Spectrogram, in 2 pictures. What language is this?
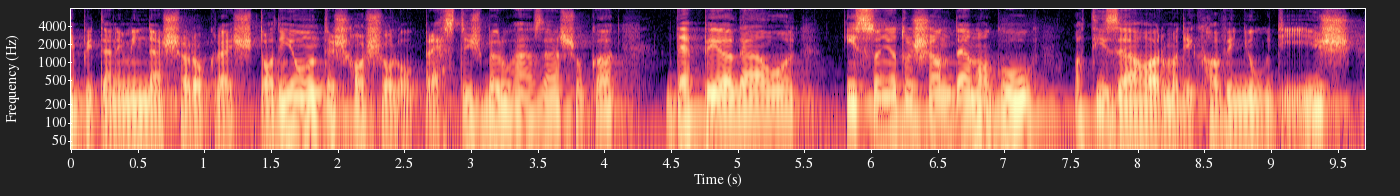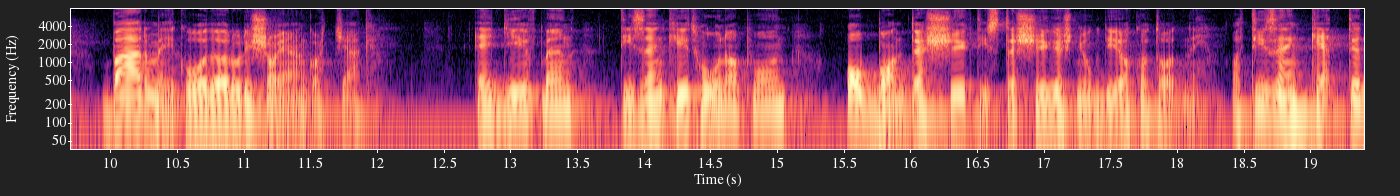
Hungarian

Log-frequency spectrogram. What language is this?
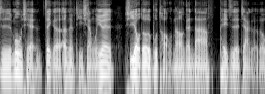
Chinese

